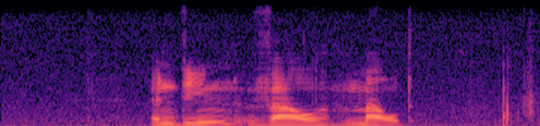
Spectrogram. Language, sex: Afrikaans, male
